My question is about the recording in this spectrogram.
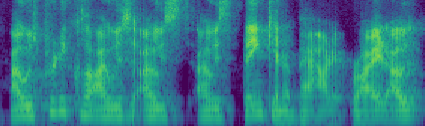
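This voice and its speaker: Casting: middle-aged man, gravelly voice, playful law teacher on a podcast. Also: on the high side, very animated, very fast, pushed and bright. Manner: playful, self-mocking, explanatory. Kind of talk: casual explanatory chat.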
